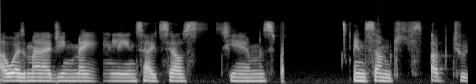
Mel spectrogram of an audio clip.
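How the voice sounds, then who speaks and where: A woman speaks at a fairly low pitch with a slight French accent. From France. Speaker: entrepreneur. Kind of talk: interview. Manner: halting, many fillers.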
